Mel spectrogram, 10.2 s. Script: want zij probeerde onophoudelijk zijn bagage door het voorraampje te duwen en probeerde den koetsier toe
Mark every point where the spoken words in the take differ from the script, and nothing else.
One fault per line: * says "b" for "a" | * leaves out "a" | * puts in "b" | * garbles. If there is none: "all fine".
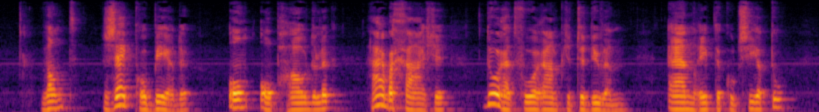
* says "haar" for "zijn"
* says "riep" for "probeerde"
